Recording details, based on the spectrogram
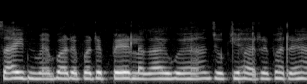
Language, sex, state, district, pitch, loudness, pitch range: Hindi, female, Jharkhand, Garhwa, 270 Hz, -14 LUFS, 260-275 Hz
